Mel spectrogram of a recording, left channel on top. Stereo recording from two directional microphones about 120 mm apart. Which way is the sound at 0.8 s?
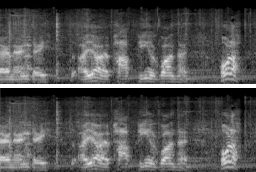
65° left (ahead or behind).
